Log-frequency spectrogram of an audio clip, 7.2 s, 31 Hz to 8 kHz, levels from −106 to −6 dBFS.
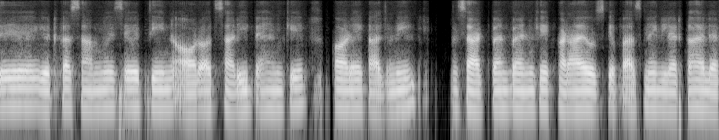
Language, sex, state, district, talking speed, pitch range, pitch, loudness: Hindi, male, Chhattisgarh, Raipur, 225 wpm, 110-115 Hz, 110 Hz, -21 LUFS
